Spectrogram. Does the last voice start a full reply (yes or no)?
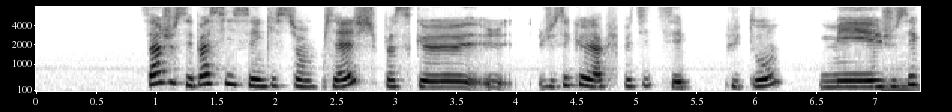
no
